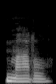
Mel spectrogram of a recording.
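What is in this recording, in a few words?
"model", English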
